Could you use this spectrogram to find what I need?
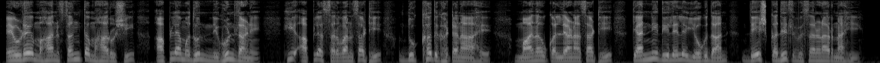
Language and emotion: Marathi, neutral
